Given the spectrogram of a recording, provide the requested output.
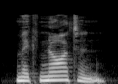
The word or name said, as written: mcnaughton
